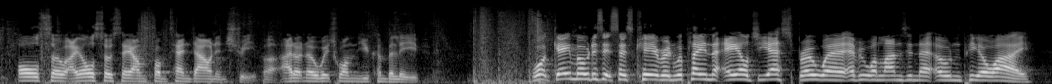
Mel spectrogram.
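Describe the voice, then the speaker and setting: Speaking fairly quickly with a Yorkshire accent, a man uses a high pitch that swings very widely. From northern England, North Yorkshire; northern England. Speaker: gaming streamer. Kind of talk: casual livestream chat. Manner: casual, rambling with fillers. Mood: joking, playful. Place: home room. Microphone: studio mic.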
